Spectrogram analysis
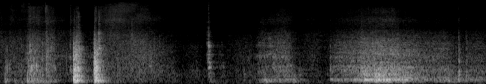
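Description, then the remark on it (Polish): A wooden drawer of an old table in a great-grandmother's room scrapes and rubs as it is pulled, with a couple of sharp knocks early on, a brief click, then a longer grinding slide, moderately loud, with no talking. “To jest stół, z którego mam szufladę. Tutaj jest, widać, że wyciągnęłam.”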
